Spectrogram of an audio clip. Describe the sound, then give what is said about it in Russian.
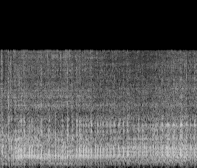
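A small motorcycle engine runs steadily and loudly, with a rapid rattling chug and mechanical clatter throughout. It powers a homemade rail trolley on a narrow-gauge railway at Frantsevo. The engine was taken from a motorcycle such as a Voskhod or Minsk and drives the trolley by a chain. No one speaks. “Снимали двигателя и ставили на эти дрезины.”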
